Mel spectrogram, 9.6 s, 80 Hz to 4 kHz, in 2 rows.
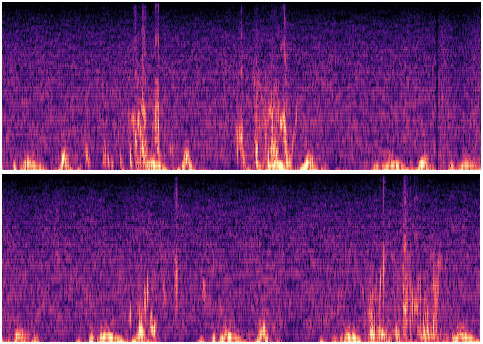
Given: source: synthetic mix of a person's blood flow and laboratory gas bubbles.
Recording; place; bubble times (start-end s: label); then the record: Doppler ultrasound of blood flow; precordium
0.83-0.91 s: bubbles
1.01-1.75 s: bubbles
2.32-2.48 s: bubbles
2.50-2.98 s: bubbles
6.04-6.36 s: bubbles
6.39-6.45 s: bubbles
6.50-6.57 s: bubbles
6.78-6.84 s: bubbles
8.38-9.22 s: bubbles
From the record:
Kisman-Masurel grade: 333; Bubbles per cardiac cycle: rolling drumbeat, 9 or more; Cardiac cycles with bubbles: 50 to 99%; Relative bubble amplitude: loud (0.450 to 0.775); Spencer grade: 3 (all of the cardiac periods contain showers or single bubble signals, but not dominating or overriding the cardiac motion signals); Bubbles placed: only in the low amplitude regions of the cardiac cycle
